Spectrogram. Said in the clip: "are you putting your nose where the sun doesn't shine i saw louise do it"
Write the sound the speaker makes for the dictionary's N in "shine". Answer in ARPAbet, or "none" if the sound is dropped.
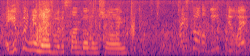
N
